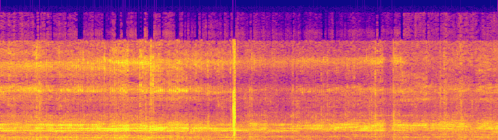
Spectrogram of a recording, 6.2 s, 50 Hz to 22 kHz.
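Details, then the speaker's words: Atlas GP39 model train locomotive, nearly brand new, running on track: fast gritty ticking whir about three clicks a second over motor hum; excessive, horrible gear noise, louder than a Walthers Mainline GP9. "there's a lot of gear noise in it I hope you guys can make it out because it's actually kind of horrible"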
